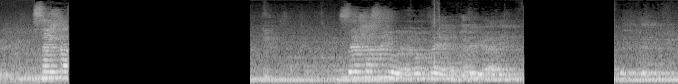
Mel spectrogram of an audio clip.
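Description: A woman speaks with animation into a microphone over loudspeakers.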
